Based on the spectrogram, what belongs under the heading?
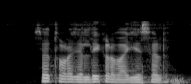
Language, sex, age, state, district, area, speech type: Urdu, male, 18-30, Bihar, Saharsa, urban, spontaneous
